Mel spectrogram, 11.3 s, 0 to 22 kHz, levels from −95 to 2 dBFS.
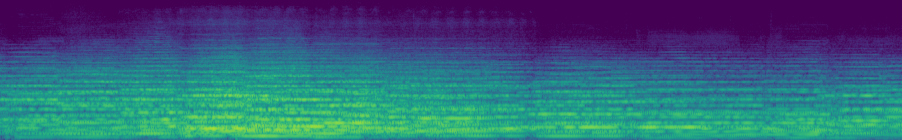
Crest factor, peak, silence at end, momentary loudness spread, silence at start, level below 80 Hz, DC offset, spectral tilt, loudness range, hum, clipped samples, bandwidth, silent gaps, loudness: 16 dB; -2 dBFS; 0 s; 11 LU; 0 s; -52 dBFS; under 0.1%; -7.5 dB/octave; 8 LU; none; under 0.1%; 7.6 kHz; none; -19 LUFS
